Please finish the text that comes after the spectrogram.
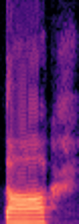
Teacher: जो हमारी जुबान की नोक है, ऊपर के जो दांत होते हैं ना, दो ऊपर दो नीचे, लेकिन जो ऊपर के जो दांत होते हैं उसकी जड़ से लग जाए हमारी जुबान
